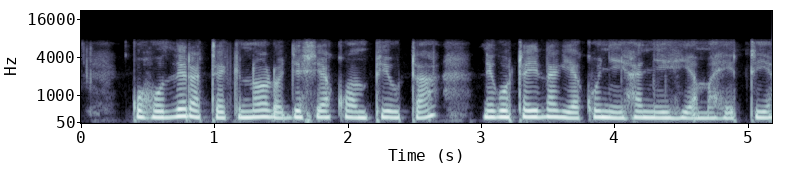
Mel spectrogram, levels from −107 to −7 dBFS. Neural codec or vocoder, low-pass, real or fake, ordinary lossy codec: none; 7.2 kHz; real; Opus, 32 kbps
